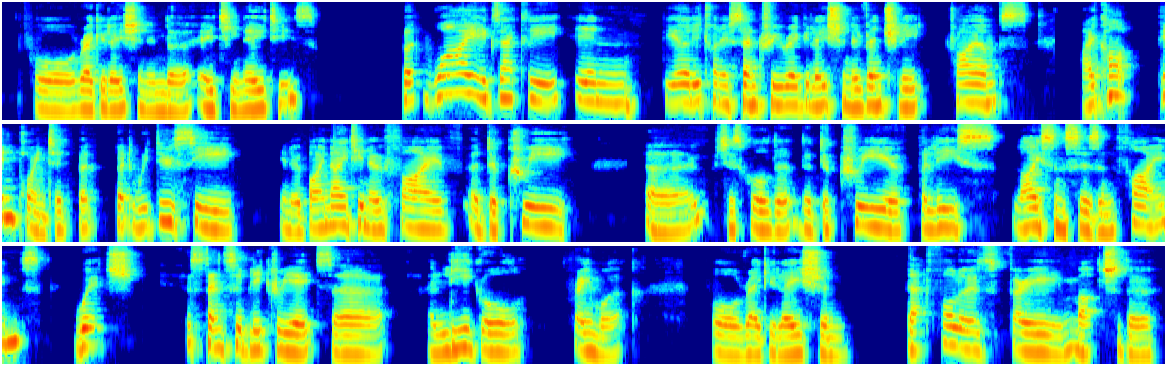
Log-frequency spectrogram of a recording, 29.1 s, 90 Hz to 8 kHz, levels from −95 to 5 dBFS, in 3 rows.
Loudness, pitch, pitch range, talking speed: -23 LUFS, 155 Hz, 140-180 Hz, 120 wpm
